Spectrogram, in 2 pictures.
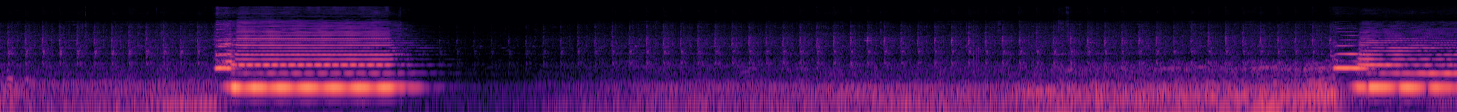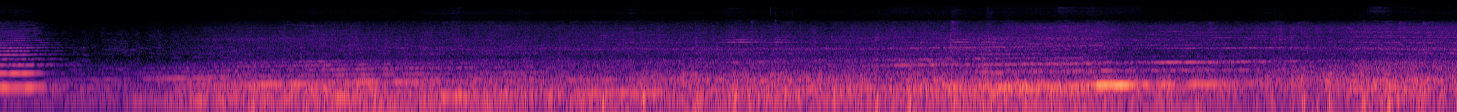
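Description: Electric multiple unit (EMU) local train sounding two long horn blasts, the first about two seconds long and the second, some eleven seconds later, a little shorter. It then runs past close by at speed, its wheels clattering over the rails, with a whine rising in pitch as it goes.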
